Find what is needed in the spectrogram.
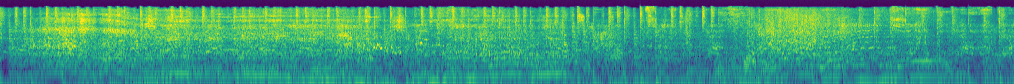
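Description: A hatchback's engine revved hard under competition driving, its pitch climbing and dropping several times as the car slides through turns on loose dirt, with tyres scrabbling on the gravel.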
